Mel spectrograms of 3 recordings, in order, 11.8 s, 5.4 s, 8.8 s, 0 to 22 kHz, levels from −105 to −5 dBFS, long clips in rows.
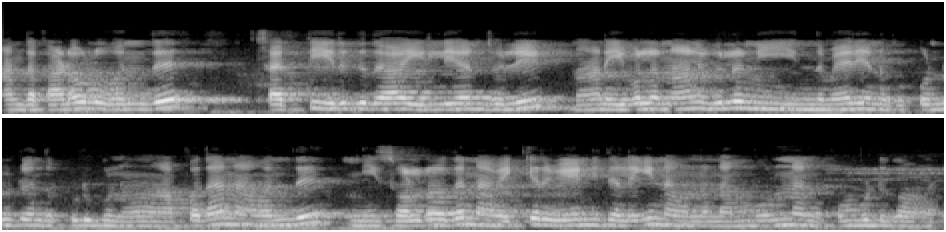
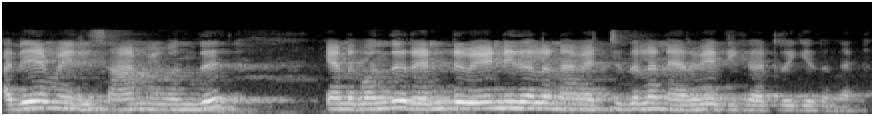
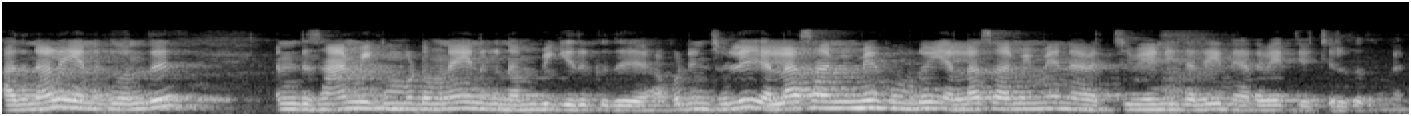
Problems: none marked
